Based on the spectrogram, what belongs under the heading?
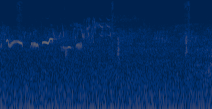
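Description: A songbird chirping a few short, wavering whistled notes in the first second and a half, over faint outdoor background noise.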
